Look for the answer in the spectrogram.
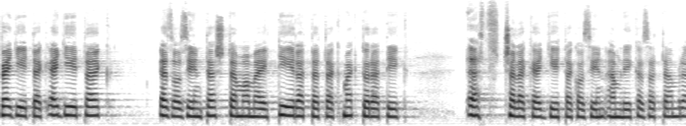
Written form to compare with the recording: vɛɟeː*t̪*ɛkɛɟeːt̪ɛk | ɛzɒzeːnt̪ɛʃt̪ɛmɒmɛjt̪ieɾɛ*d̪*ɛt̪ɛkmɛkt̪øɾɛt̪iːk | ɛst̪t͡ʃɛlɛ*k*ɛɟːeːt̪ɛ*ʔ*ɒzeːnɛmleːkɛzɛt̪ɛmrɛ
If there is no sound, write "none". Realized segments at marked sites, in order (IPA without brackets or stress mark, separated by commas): t̪, t̪, k, k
